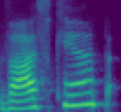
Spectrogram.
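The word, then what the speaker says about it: Voskamp: author's name of the book it is an vos camp if I pronounced that ya announce that correctly it's B OS k a.m.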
